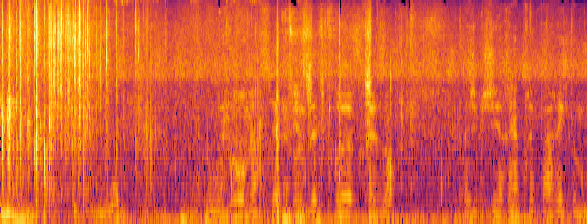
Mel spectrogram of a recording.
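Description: A man speaks loudly to a crowd.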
